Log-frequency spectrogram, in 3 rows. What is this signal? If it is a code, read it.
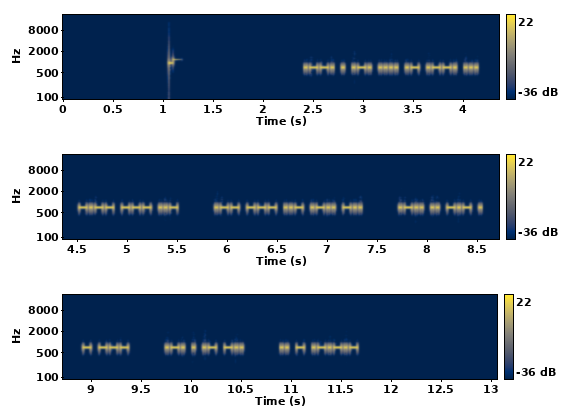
Morse code, heard as a keyed tone, about 41 wpm, 700 Hz. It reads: PERHAPS YOU WOULD LIKE TO READ IT.
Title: 2x Word-Spacing - Sentences from Top 500 Words - 45wpm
